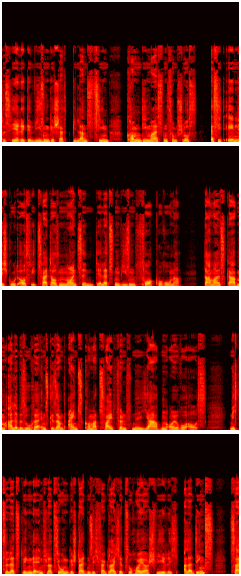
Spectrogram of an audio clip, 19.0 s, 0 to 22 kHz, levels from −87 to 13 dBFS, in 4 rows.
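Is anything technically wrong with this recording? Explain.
Yes. The speech has imaging from sample-and-hold upsampling throughout. Each sample was repeated with no smoothing filter. A mirrored spectrum fills 12 kHz to 24 kHz, about 20 dB down. That fits a 24 kHz source doubled. It sounds like bright metallic fizz following the speech.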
